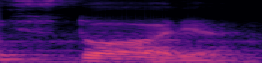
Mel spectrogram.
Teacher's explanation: em história, eu tenho a penúltima sílaba sendo a mais forte, a minha sílaba tônica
